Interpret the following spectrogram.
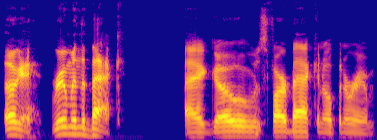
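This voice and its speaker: A man's voice: medium pitch, normal speed, sharp tone, clean tone, no room sound. A man playing a tabletop role-playing game, joking and playful in character. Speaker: player.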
